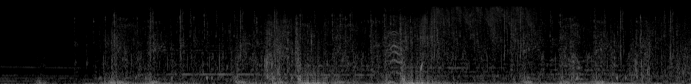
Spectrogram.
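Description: Video game sound effects pop and splatter in quick bursts.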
